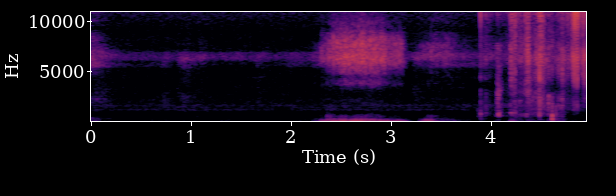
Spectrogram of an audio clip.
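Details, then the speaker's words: Dog in bed snoring: quiet room, then a low rumbling snore-like breath, followed by rustling. "okay we are in bed and we here since morning and it's not coming from me abroad it is coming from yours truly"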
